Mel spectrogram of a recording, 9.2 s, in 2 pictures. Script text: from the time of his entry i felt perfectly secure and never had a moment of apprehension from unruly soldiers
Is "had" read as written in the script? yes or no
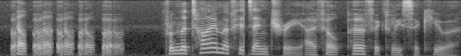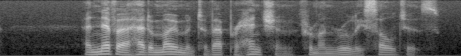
yes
